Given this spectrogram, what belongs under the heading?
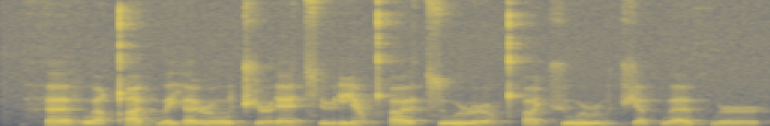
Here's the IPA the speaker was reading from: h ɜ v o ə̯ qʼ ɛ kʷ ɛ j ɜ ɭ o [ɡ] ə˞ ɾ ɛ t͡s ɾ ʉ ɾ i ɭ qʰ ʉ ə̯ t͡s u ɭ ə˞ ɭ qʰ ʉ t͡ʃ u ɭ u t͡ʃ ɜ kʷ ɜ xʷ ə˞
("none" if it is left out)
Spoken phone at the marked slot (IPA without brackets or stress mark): d͡ʒ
